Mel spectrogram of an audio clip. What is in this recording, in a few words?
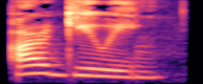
arguing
